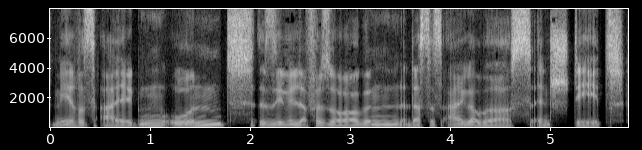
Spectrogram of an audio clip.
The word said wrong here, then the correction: Algiverse: Habe ich das richtig ausgesprochen? – Algiverse, sagen wir meistens.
